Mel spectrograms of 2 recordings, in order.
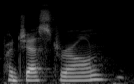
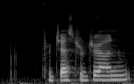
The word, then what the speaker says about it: progesterone: But I did have a really good friend tell me about, and I always say it wrong, progesterone. progesterone. It's not progesterone, it's progesterone, whatever, progesterone pills.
